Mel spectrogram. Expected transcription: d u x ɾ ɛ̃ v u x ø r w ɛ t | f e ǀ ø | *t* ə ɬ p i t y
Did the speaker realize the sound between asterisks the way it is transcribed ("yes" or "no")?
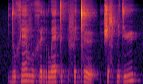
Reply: no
